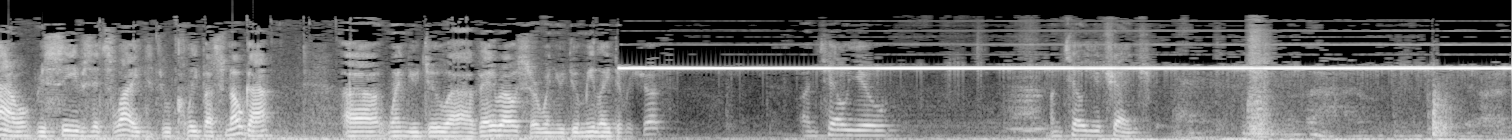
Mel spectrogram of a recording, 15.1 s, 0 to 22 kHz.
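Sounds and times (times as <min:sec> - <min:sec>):
speech: 0:00.0 - 0:06.4, 0:08.3 - 0:08.8, 0:10.7 - 0:11.5, 0:12.4 - 0:12.8
smoke alarm high-pitched tone: 0:06.2 - 0:15.1.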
